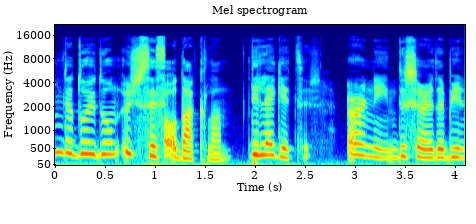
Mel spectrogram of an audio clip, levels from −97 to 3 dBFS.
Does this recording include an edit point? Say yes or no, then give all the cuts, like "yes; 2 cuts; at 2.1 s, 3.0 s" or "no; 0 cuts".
yes; 3 cuts; at 1.1 s, 2.0 s, 2.7 s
